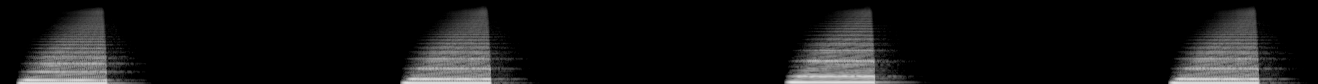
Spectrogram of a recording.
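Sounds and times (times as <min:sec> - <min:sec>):
B minor bass line at 125 BPM: 0:00.2 - 0:01.3, 0:04.0 - 0:04.9, 0:11.7 - 0:12.6.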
